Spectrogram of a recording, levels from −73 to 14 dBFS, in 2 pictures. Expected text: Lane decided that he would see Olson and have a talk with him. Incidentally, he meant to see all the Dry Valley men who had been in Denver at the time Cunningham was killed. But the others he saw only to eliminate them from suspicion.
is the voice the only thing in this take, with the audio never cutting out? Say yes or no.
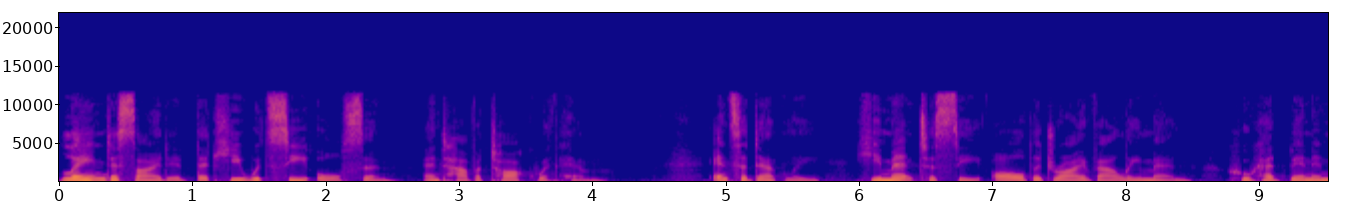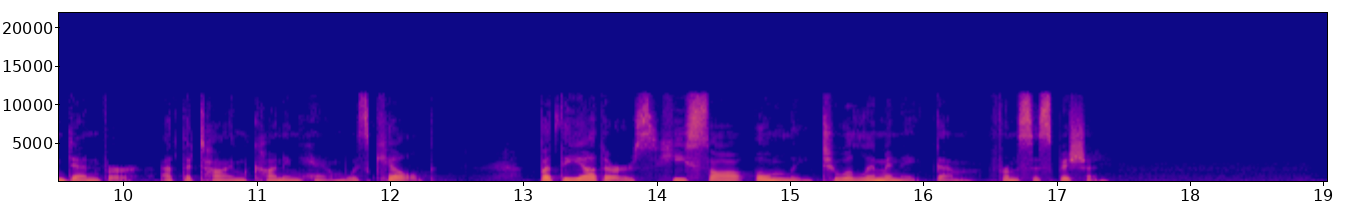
yes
